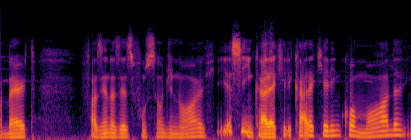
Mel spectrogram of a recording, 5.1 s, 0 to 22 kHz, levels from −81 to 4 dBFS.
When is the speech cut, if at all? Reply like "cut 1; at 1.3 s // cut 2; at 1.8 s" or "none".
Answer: cut 1; at 2.7 s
